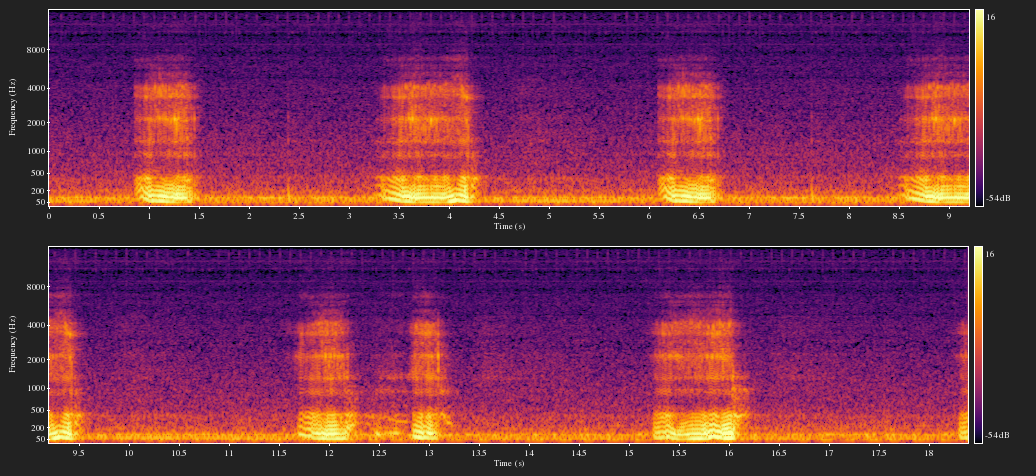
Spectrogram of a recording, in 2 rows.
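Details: Repeated deep, rattling snores at about 22 a minute, one after another; ongoing snoring during sleep.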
